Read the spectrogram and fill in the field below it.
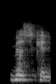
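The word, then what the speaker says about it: Mizkan: z k yes zero misin misin is the way you pronounce it m i z k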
